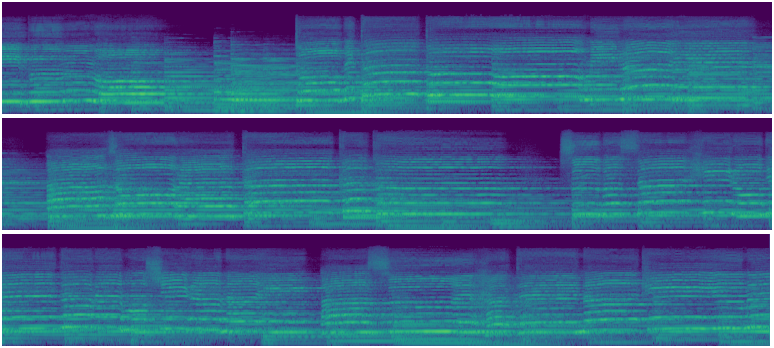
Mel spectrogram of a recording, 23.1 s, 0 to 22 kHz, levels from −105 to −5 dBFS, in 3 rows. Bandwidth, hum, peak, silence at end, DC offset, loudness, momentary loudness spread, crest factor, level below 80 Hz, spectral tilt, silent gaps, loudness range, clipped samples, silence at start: 14.5 kHz; none; -24 dBFS; 0 s; under 0.1%; -40 LUFS; 5 LU; 16 dB; -72 dBFS; -3 dB/octave; none; 3 LU; under 0.1%; 0 s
